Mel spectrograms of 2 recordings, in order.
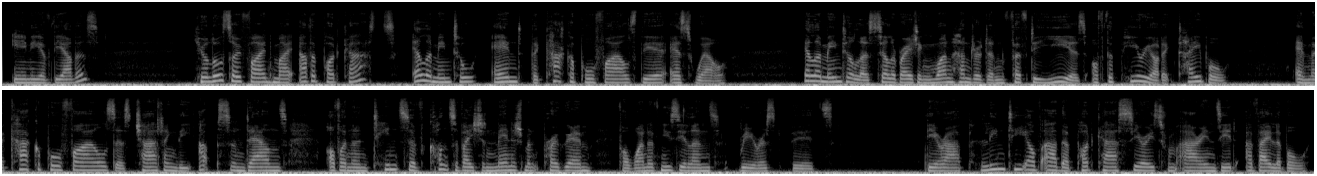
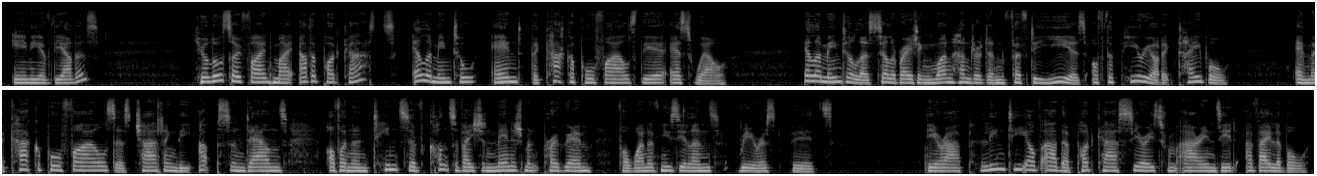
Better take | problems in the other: second | low rumble; faint; throughout; 20 dB below the speech

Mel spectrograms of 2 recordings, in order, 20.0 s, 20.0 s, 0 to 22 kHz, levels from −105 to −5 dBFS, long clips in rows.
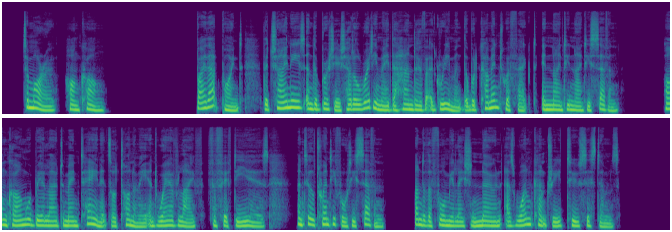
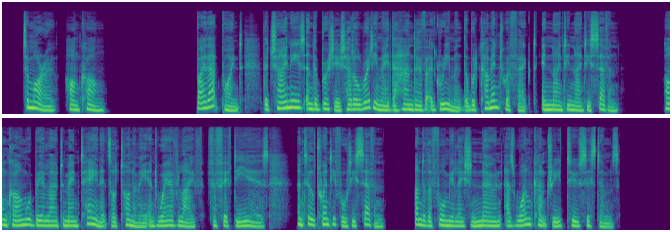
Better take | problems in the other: second | muffled; slightly; fading above 1.5 kHz

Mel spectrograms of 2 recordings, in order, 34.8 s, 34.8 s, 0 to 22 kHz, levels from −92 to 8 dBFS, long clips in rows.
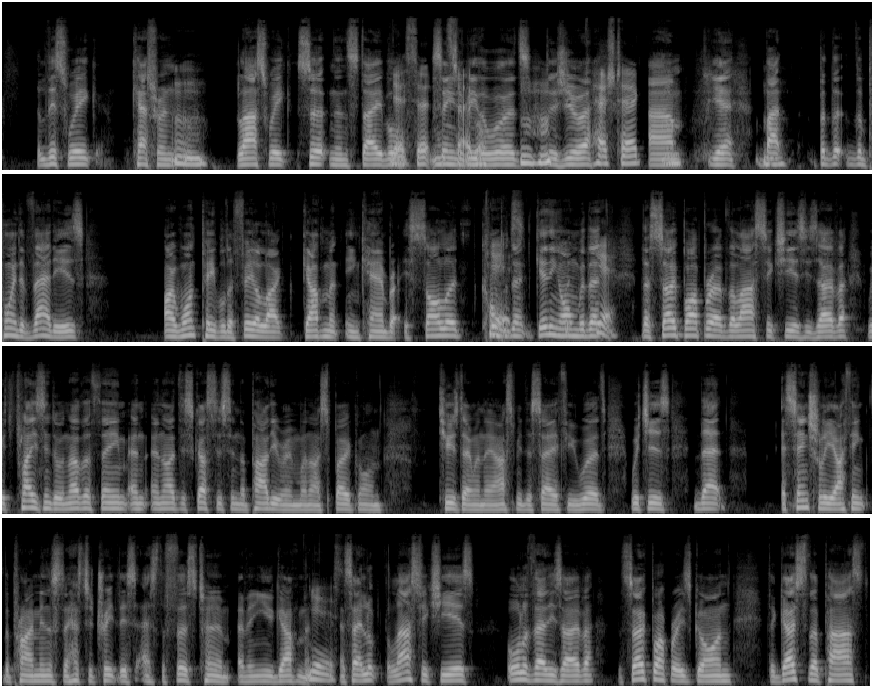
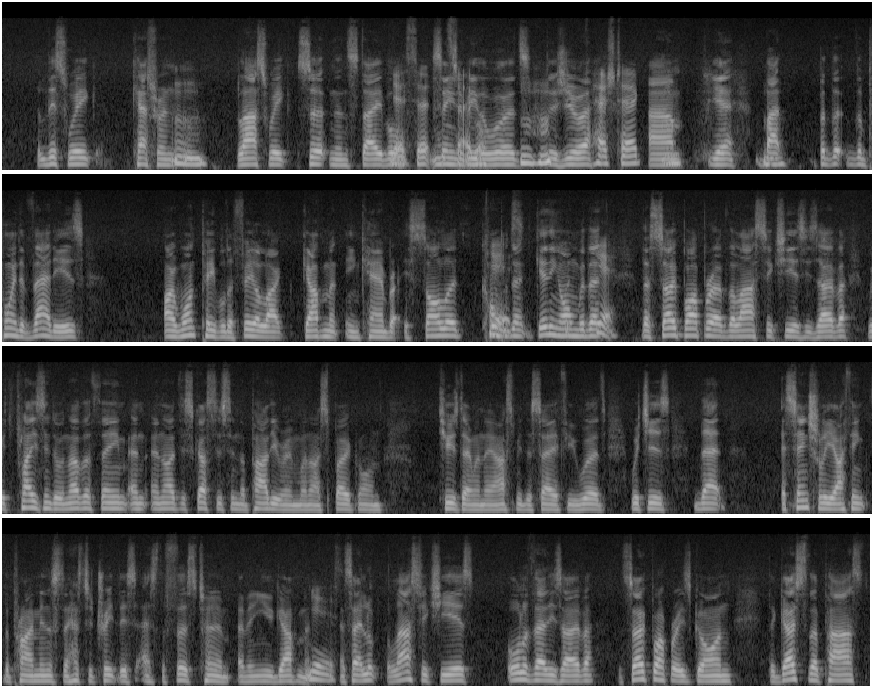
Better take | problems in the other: first | hiss; faint; throughout; 30 dB below the speech

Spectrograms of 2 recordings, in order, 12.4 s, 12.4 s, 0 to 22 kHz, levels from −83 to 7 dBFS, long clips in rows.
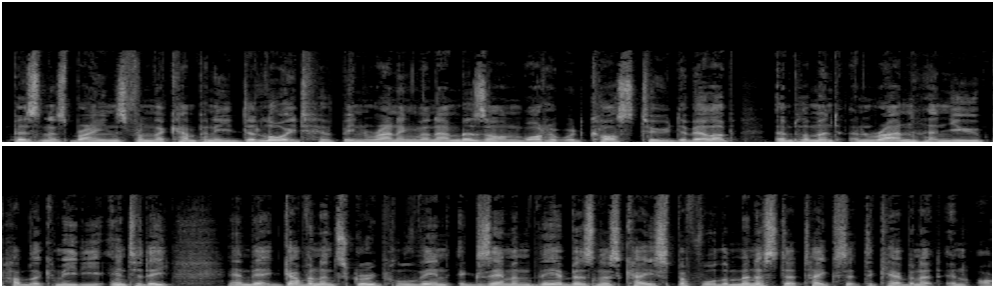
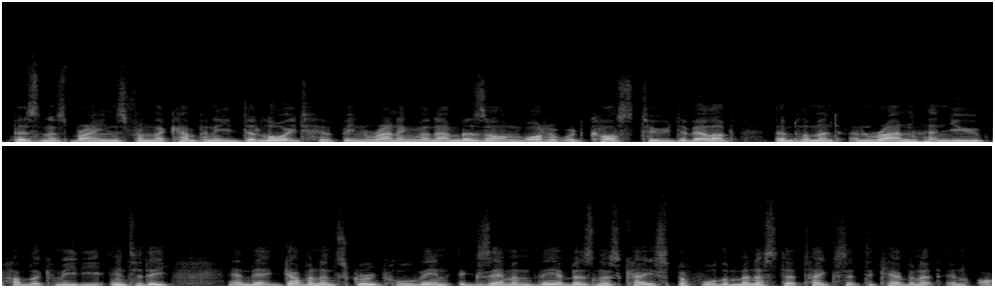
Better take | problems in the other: first | muffled; very; fading above 3 kHz

